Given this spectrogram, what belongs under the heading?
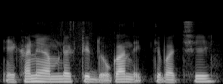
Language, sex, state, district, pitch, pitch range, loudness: Bengali, male, West Bengal, Cooch Behar, 125 Hz, 115-130 Hz, -21 LUFS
